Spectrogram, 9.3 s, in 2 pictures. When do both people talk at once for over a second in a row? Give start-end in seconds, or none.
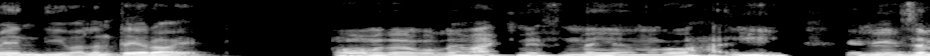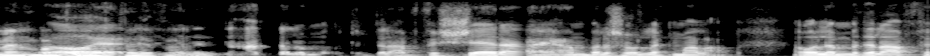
4.2-5.7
